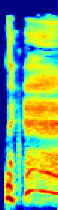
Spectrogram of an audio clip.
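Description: A newborn baby makes a short breathy squeak, then a sustained, fairly high-pitched vocal coo lasting under a second, close to the microphone, with no talking.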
